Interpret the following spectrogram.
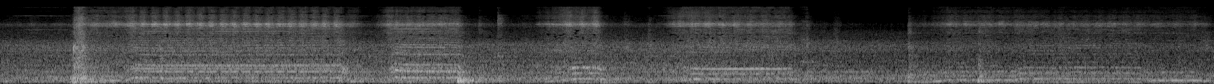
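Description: Kawaguchi KM360 servo-driven hydraulic injection molding machine running: whining tones from the servo pump drive that shift and glide in pitch as it moves through its stages, with stretches of hissing and a knock about a second in.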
